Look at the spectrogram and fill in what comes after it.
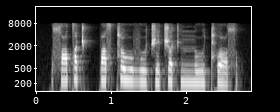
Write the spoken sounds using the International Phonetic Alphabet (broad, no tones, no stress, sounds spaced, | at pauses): sˤ o tˤ o t͡ʃ pː i sˤ c uː v uː t͡ʃ e t͡ʃ ɒ t͡ʃ nː uː cʰ o sˤ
